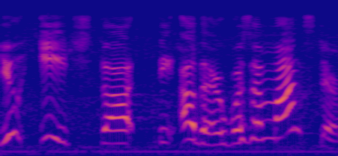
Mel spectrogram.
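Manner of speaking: plain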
